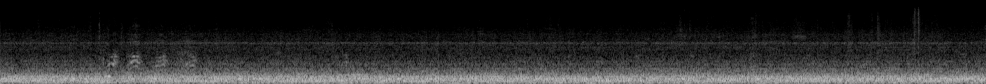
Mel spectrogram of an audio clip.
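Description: Jet airliner's engines at taxi power heard from inside the passenger cabin: a steady low hum with a faint high whine over it.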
